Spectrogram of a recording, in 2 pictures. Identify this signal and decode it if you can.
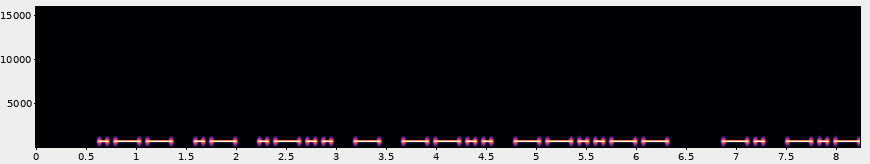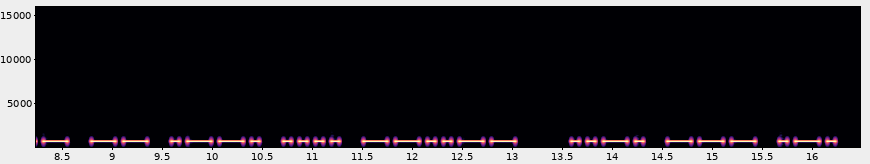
Morse code, heard as a keyed tone, about 15 wpm, 700 Hz. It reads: WALTZ, NYMPH, FOR
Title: Pangram Challenge v2 - 15wpm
